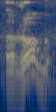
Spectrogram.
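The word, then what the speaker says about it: rogue: that began to interest the রাফ ক্যাচার্স, এই রাফটাকে রগ উচ্চারণ করা হয়, রোগ ক্যাচার্স, অর্থাৎ অন্যায় করে যারা,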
